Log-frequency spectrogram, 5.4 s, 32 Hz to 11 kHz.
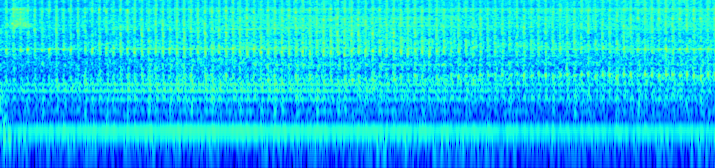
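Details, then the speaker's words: Whirring noise at idle from a 2015 Peugeot 308 1.0L three-cylinder with 34,000 miles and full service history. It sounds choppy, with a deep, slightly uneven hum and a faint steady whirr with a thin ringing tone. The whirr is new and stops when the engine is switched off. "But then there's this worring noise"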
